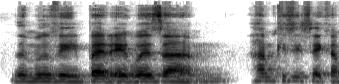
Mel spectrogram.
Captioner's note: speaking in foreign language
